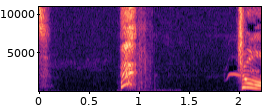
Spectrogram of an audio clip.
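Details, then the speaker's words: Animated cartoon hiccups from a young character: short, abrupt, squeaky hiccup sounds spaced apart. "George, I know how to cure hiccups. You have to do what I say."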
